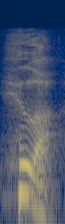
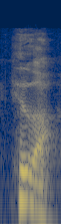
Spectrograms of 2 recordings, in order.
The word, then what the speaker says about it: hedder: Jeg hedder. We've got this soft D here in the middle. Hedder.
